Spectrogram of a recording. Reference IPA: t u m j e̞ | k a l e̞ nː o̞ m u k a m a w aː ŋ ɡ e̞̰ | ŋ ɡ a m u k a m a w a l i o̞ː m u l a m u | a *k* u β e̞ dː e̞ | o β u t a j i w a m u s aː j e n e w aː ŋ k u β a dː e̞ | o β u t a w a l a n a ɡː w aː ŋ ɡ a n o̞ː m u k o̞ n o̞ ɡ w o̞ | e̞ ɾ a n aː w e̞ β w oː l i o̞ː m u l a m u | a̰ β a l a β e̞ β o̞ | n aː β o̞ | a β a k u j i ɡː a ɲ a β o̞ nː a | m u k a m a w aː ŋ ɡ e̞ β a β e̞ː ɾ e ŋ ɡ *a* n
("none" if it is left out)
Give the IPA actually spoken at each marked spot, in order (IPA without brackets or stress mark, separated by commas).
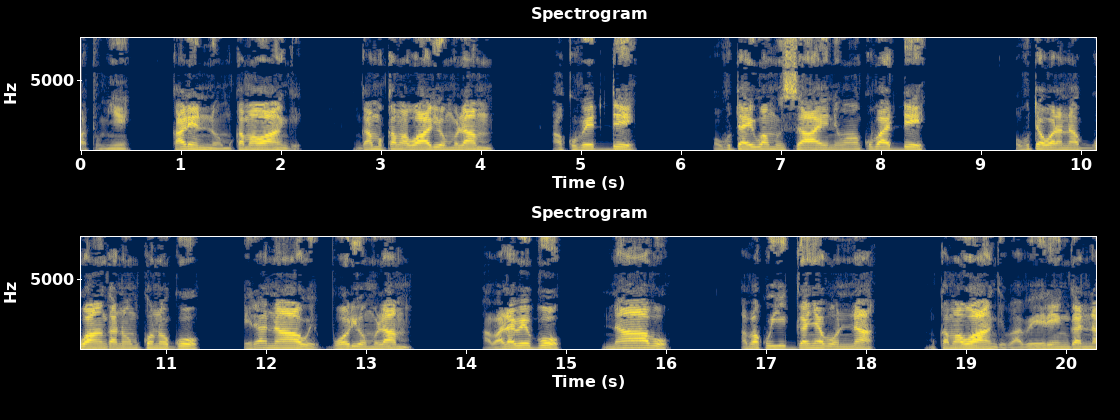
k, a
